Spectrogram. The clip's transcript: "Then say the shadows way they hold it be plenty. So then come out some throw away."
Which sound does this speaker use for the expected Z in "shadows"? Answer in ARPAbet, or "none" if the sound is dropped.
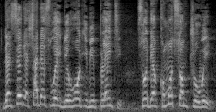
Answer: S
